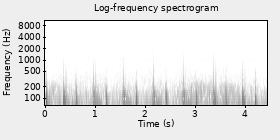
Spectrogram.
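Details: Strong, regular low heartbeat thumps at about 100 a minute with a steady background hum, recorded at zero distance on a 3Dio binaural microphone for heartbeat ASMR; a fast heartbeat while drinking alcohol.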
